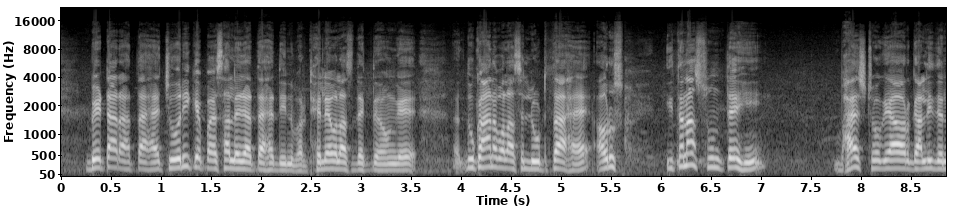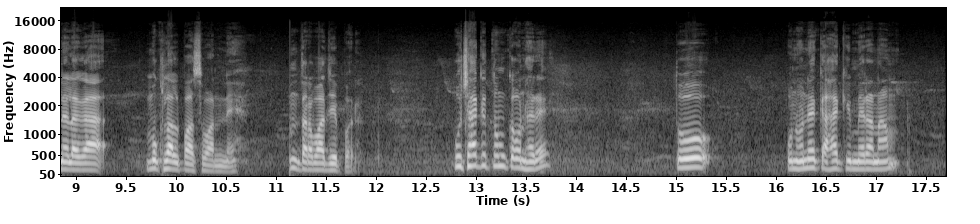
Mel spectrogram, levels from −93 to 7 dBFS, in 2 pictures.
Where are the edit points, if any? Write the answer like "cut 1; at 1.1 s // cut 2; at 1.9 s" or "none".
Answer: cut 1; at 5.6 s // cut 2; at 11.1 s

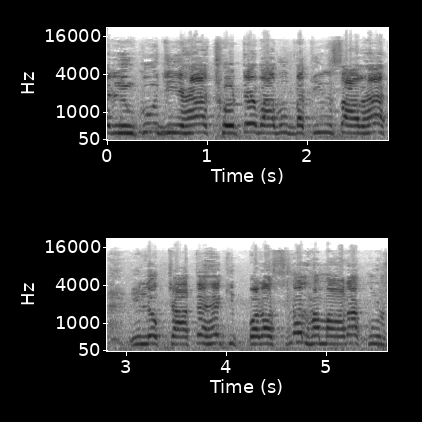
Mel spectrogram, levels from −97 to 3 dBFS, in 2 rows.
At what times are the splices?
none

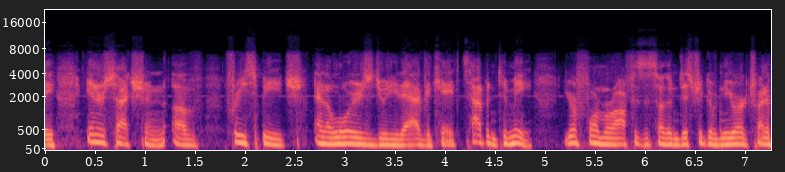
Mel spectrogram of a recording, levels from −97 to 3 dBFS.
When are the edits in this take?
cut 1; at 4.1 s

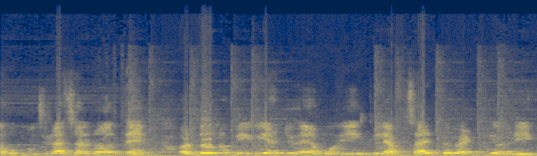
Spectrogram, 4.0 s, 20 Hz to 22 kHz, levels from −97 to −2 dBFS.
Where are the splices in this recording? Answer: cut 1; at 1.2 s

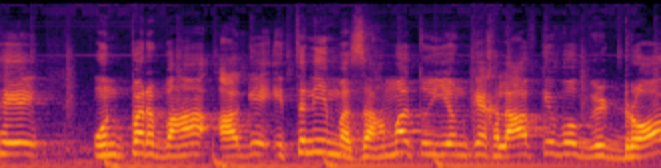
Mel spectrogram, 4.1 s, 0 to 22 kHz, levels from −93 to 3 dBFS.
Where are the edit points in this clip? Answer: none

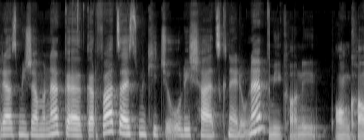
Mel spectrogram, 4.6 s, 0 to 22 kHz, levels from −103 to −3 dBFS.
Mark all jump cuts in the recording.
cut 1; at 3.4 s

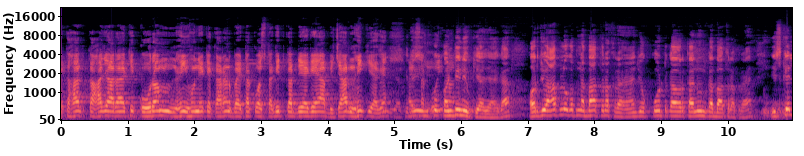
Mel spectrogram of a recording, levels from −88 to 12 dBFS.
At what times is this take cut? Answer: cut 1; at 5.1 s

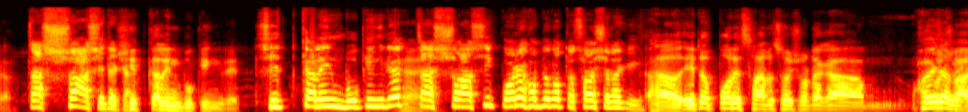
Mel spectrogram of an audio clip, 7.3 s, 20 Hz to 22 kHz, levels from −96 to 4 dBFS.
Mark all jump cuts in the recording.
none

